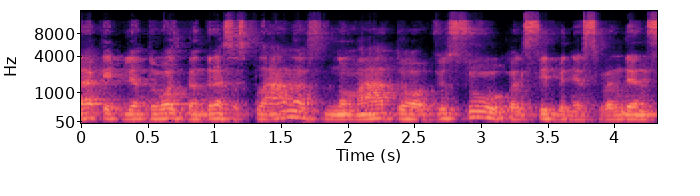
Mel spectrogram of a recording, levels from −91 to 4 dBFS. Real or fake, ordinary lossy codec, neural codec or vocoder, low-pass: fake; Opus, 24 kbps; vocoder, 48 kHz, 128 mel bands, Vocos; 14.4 kHz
